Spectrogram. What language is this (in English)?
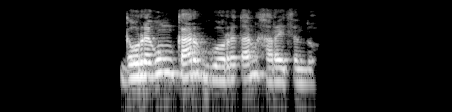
Basque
